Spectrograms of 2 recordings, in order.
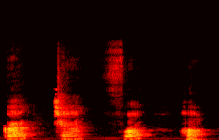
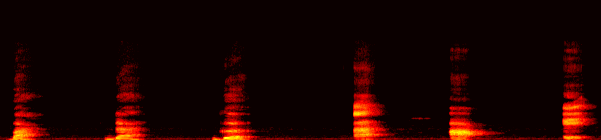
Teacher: If you touch your throat, you could find no vibration when you are uttering all these consonants. But when you are reading all these vowels and 15 consonants, you could feel a kind of vibration, a kind of pressure, a kind of block. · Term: voiceless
